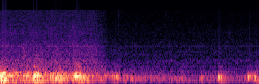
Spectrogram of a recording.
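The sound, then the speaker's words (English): Thunderclap from a storm: a loud, broad crashing rumble for about the first second, then a quieter low rumble with a few soft thumps toward the end. “that was a well-timed clap of thunder”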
